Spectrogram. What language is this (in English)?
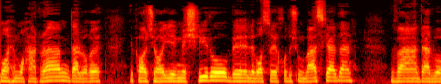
Persian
